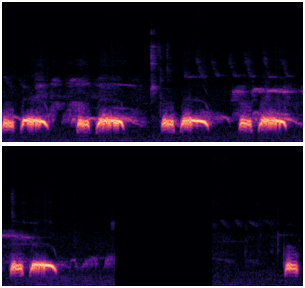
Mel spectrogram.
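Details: Spotted dove used as a decoy to call in wild doves, giving the urgent "thúc gù" cooing style in a local voice: low, soft hooting coos in quick paired and triple bursts, then a pause with a faint note at the end.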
